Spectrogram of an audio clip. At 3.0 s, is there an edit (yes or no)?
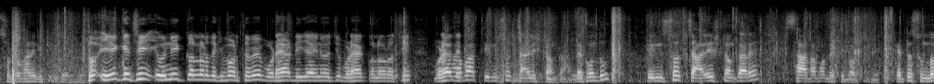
no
